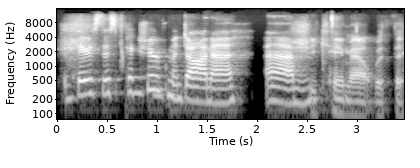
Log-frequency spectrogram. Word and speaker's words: Madonna: Madonna. Yeah. It's important to pronounce Madonna with an Italian accent.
